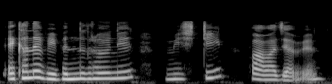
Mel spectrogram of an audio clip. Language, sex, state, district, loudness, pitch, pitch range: Bengali, female, West Bengal, Alipurduar, -20 LUFS, 255 Hz, 245-290 Hz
